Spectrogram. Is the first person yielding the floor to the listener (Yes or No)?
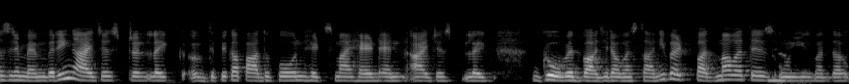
No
